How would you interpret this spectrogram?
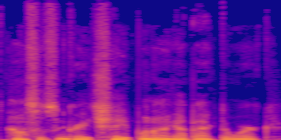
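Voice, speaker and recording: Low, husky middle-aged man, ASMR. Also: a little fast, no room sound. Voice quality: soft-spoken, breathy, often slipping into whisper. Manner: encouraging, folksy pep-talk advice. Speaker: podcast host playing an advice-giving doctor. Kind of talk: ASMR, one-sided role-play conversation.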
